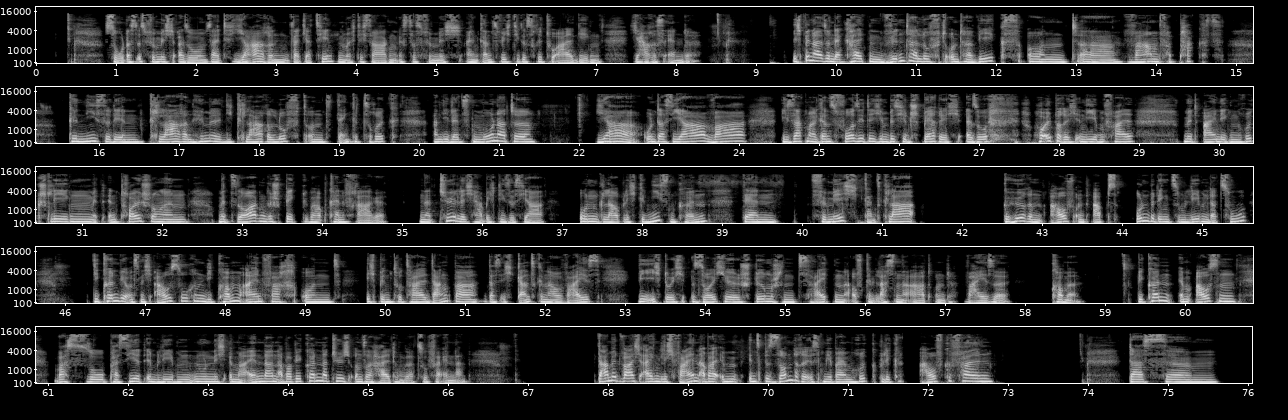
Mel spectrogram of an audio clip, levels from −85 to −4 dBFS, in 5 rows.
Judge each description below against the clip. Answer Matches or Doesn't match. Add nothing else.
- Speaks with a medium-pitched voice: Matches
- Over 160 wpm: Doesn't match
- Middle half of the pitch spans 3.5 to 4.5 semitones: Doesn't match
